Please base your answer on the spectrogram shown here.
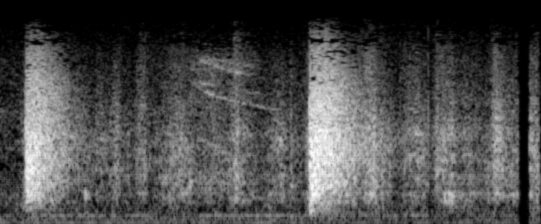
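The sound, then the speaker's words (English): Two loud, sharp gunshots fired quickly as a signal to charge, about three seconds apart, each with a broad crackling burst that fades into a rumbling tail. No voices are heard. “You signal a charge. Two fast shots and we all go.”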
